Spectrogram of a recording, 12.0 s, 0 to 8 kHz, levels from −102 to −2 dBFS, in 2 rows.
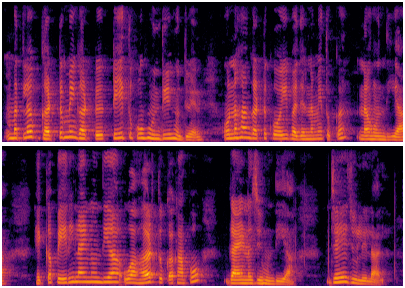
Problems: none marked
